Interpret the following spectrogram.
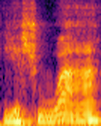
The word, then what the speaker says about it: Yeshua: Yeshua, con acento en la A, o con una Yeshua, quiere decir salvación.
